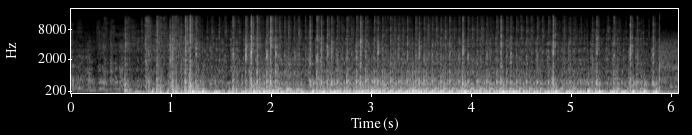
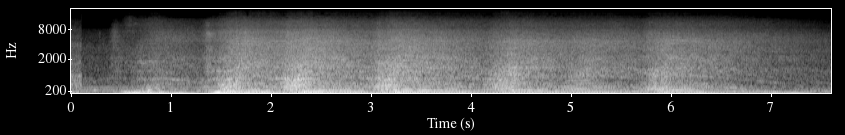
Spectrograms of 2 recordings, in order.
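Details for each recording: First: 2022 Toyota Avalon with a random multiple-cylinder misfire and lit traction light, ignition coils checked and spark plugs replaced: low, uneven, stumbling idle under a drone; an injector is the suspected cause. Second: 2022 Toyota Avalon after fixing multiple-cylinder misfire (check engine and traction lights): clean rev swells rising and falling about once a second with no stumble or miss; engine now runs smooth.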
